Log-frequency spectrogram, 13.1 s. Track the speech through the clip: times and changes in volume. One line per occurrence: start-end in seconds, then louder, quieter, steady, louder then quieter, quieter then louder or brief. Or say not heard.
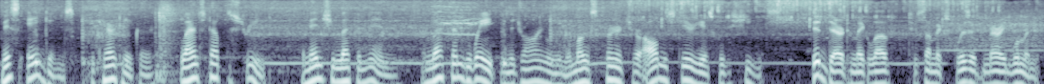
0.0-13.0 steady.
